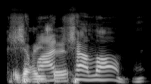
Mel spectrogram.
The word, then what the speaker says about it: Shabbat Shalom: Shabbat Shalom. – Shabbat Shalom.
